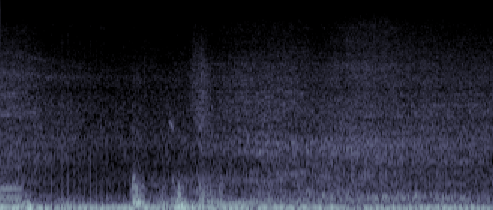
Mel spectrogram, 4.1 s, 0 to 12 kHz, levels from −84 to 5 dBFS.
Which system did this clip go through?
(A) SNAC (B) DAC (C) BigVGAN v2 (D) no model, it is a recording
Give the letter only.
D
